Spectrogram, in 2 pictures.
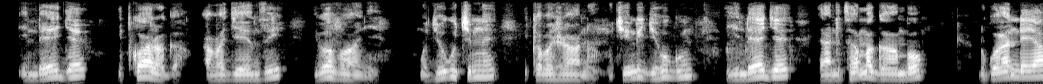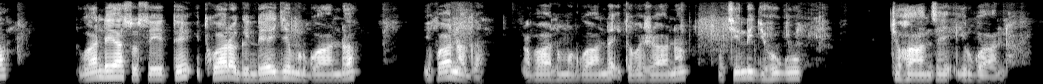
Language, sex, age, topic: Kinyarwanda, male, 25-35, government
